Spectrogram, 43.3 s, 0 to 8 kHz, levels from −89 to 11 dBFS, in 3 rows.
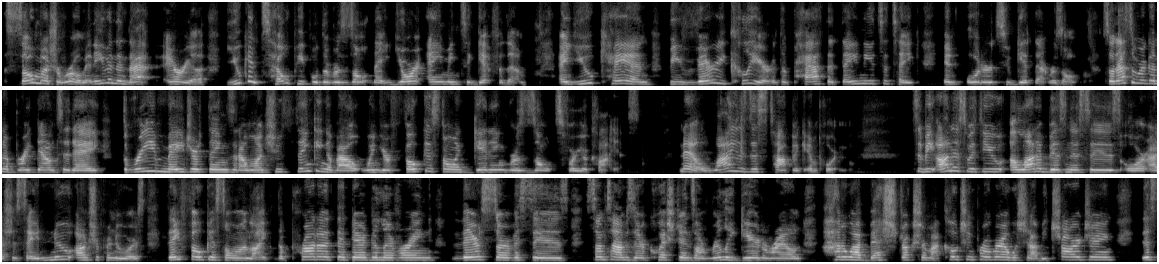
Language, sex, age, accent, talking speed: English, female, 20-39, American, 165 wpm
